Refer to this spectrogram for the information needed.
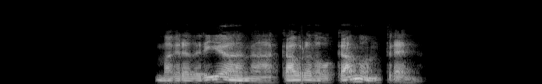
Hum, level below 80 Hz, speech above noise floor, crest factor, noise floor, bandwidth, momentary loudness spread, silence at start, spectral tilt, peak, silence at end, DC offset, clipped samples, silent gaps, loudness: none; -56 dBFS; over 69 dB; 22 dB; under -90 dBFS; 6.8 kHz; 8 LU; 1.55 s; -7 dB/octave; -2 dBFS; 1.25 s; under 0.1%; under 0.1%; none; -21 LUFS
